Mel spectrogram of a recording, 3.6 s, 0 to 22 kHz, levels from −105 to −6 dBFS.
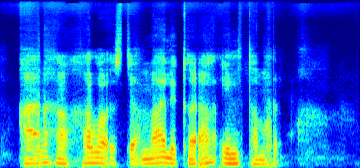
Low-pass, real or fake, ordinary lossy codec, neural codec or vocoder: none; fake; none; codec, 44.1 kHz, 2.6 kbps, DAC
